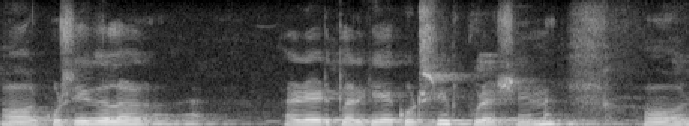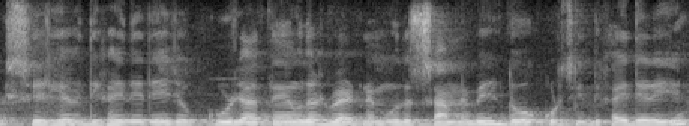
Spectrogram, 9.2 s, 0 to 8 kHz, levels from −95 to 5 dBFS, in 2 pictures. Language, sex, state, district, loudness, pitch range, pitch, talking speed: Hindi, male, Bihar, Vaishali, -15 LUFS, 140-165 Hz, 145 Hz, 150 wpm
